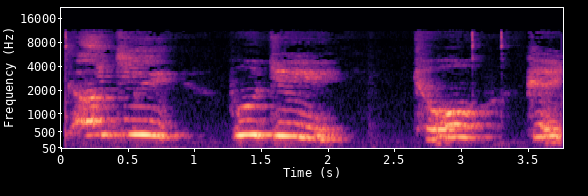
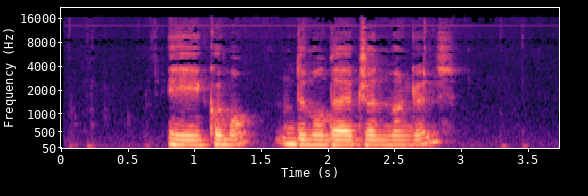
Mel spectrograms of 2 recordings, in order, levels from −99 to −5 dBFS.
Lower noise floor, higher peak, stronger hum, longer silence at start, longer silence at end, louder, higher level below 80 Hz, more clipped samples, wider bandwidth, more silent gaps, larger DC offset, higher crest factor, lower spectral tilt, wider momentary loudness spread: first, -66 dBFS vs -54 dBFS; second, -8 dBFS vs -4 dBFS; neither; second, 0.1 s vs 0.8 s; second, 0 s vs 0.8 s; second, -22 LUFS vs -19 LUFS; second, -70 dBFS vs -56 dBFS; neither; second, 11 kHz vs 16.5 kHz; neither; neither; about the same, 14 dB vs 18 dB; second, -4 dB/octave vs -6 dB/octave; about the same, 13 LU vs 12 LU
